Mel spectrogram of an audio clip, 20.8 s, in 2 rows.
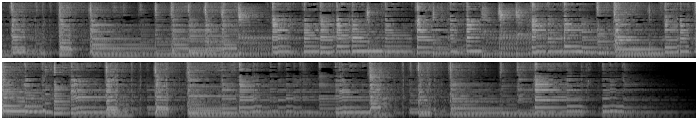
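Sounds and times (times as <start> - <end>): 
electric bass guitar: 0.0 - 20.8.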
